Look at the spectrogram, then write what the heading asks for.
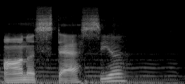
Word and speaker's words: Anastasia: I pronounced your name like the singer, but it's actually pronounced Anastasia stressing the C part.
